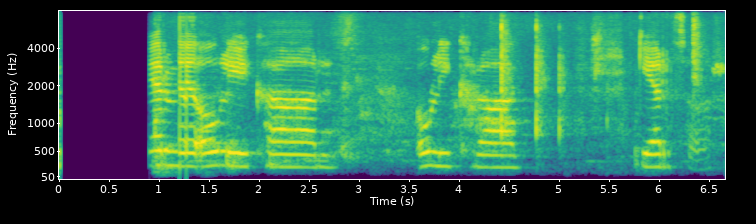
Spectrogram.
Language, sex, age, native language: Icelandic, male, 9, Icelandic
